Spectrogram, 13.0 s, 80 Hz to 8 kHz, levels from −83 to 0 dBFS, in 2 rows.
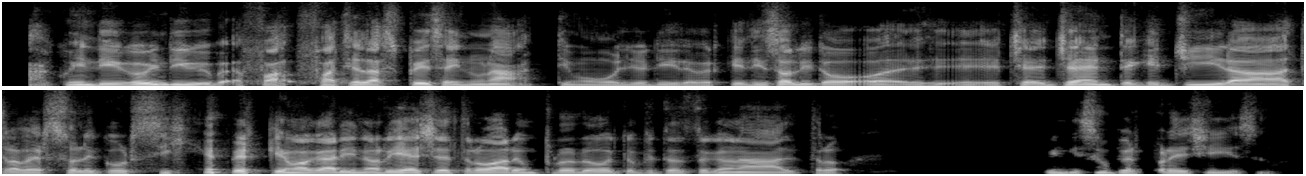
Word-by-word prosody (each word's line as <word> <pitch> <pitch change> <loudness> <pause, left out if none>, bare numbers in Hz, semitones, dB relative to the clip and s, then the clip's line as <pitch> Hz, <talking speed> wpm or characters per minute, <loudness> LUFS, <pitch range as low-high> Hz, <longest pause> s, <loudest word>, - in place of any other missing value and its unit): Ah, - - -7
quindi 105 -3 +2
quindi 115 -3 +5 0.2
fa - - 0
fate 115 - 0
la 105 -1 +5
spesa 120 -4 +2
in 90 0 -1
un 95 +2 -2
attimo 85 -5 -3
voglio 85 0 -5
dire, 85 -2 -5
perché 90 +3 -5
di 100 +2 -4
solito, 100 -4 +1
uhm, 90 +2 -4
c'è 95 - -1
gente 110 0 +2
che 95 -1 -5
gira 100 0 +3
attraverso 95 0 -1
le 100 0 -2
corsie 100 +6 -4
perché 135 -2 +3
magari 110 -1 +4
non 105 0 0
riesce 110 0 +3
a - - 0
trovare 110 0 +3
un 110 - -4
prodotto 105 -3 -3
piuttosto 105 +2 -6
che - - -4
un 100 - -1
altro. 95 -2 -4 0.9
Quindi 95 -4 -7
super 105 -2 -4
preciso. 90 -6 -6
100 Hz, 175 wpm, -23 LUFS, 95-110 Hz, 0.9 s, quindi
